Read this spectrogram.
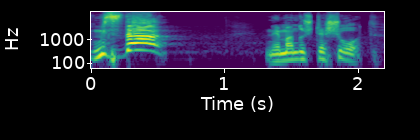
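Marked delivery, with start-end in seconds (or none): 0.0-0.5 high, very loud military order; shouted command. Acted. German soldier to the prisoners, shouted command. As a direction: shout it like a roll-call order. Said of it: "צעק".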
